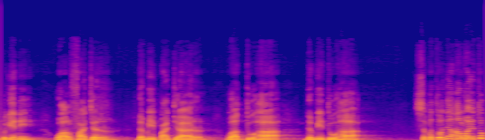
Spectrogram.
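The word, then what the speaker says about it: وَالضُّحَى: Wadduha ya. Cara bacanya begitu do ya. Jadi wadduha han-nya ha kecil. Wadduha itu bacanya dua harakat ya. Wah jangan salah. Itu ada tasdid. Jadi jangan waduha wadduha itu ada tasdid.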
